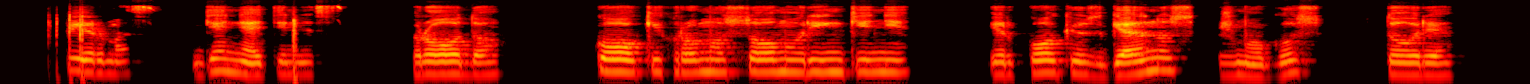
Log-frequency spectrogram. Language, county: Lithuanian, Vilnius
